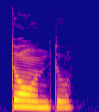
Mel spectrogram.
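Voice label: "tontu", Sardinian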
